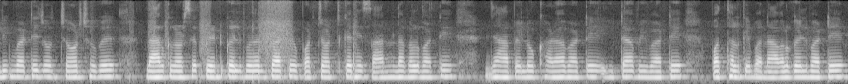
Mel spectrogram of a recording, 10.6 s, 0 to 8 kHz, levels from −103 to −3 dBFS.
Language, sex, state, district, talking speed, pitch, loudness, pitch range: Bhojpuri, female, Uttar Pradesh, Gorakhpur, 175 wpm, 175 Hz, -16 LUFS, 170-180 Hz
